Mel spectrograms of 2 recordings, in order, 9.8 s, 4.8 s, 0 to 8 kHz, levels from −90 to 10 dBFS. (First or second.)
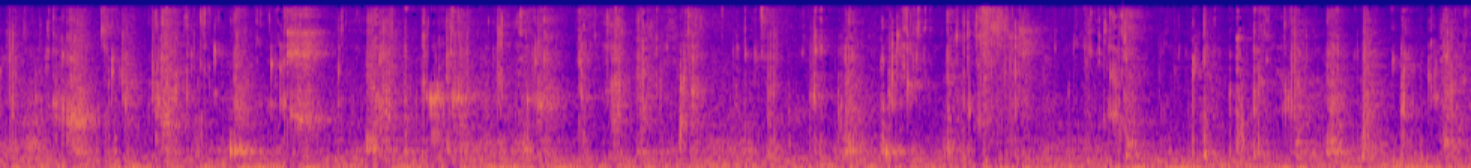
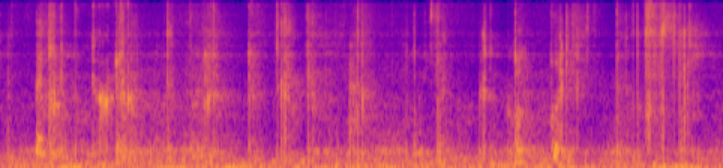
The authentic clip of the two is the first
